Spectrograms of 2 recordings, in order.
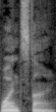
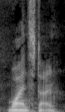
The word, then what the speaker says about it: Weinstein: you say your last name I think it's Weinstein Weinstein I agree that's the more dramatic way to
